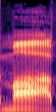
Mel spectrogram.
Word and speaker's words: Moab: Killed by the mob. Which is also how you pronounce Moab in some circles.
